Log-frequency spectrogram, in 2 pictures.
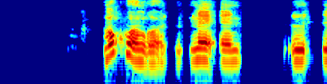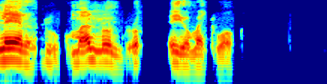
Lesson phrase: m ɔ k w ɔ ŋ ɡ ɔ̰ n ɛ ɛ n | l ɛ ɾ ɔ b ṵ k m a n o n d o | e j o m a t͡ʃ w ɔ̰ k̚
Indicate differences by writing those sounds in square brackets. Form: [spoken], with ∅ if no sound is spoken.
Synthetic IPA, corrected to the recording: m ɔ k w ɔ ŋ ɡ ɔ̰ n ɛ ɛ n | l ɛ ɾ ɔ [d] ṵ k m a n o n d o | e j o m a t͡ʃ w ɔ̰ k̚

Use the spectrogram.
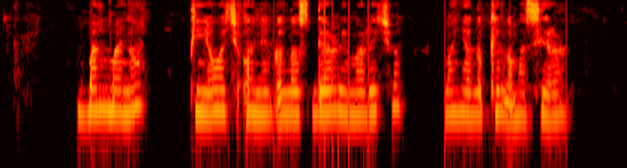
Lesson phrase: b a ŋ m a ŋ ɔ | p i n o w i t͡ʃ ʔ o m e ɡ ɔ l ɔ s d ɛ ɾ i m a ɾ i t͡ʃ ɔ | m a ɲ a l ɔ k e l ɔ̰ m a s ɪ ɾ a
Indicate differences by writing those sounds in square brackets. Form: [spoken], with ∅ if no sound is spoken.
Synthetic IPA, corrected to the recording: b a ŋ m a [n] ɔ | p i [ɲ] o w [a] t͡ʃ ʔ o [n] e ɡ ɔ l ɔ s d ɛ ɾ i m a ɾ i t͡ʃ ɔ | m a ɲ a l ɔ k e l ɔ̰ m a s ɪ ɾ a

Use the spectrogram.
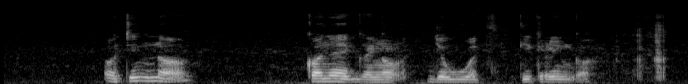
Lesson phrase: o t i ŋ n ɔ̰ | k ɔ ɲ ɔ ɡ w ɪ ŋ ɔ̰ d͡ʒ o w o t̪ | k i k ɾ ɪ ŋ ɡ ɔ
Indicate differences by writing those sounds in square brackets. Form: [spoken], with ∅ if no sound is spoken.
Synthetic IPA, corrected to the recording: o t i ŋ n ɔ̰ | k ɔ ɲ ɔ ɡ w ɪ ŋ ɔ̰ d͡ʒ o w o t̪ | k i k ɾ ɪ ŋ ɡ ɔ

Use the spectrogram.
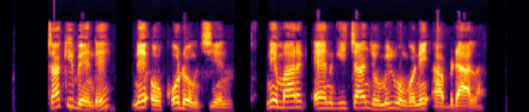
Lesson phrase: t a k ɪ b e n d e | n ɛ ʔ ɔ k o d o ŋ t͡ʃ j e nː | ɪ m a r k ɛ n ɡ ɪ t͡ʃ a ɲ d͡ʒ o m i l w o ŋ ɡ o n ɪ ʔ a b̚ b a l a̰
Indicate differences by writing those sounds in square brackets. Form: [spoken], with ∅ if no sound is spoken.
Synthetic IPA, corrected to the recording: t a k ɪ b e n d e | n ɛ ʔ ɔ k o d o ŋ t͡ʃ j e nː | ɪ m a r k ɛ n ɡ ɪ t͡ʃ a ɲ d͡ʒ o m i l w o ŋ ɡ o n ɪ ʔ a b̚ [d] a l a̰

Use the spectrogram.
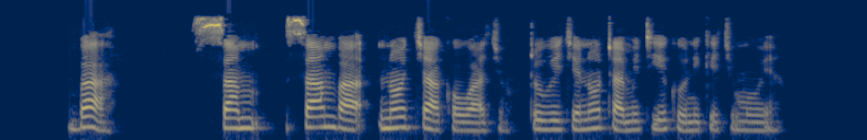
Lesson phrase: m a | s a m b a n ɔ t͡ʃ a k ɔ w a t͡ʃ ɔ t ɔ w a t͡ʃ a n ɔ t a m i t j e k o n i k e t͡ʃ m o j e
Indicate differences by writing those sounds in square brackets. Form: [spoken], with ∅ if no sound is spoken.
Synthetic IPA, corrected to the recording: [b] a | s a m b a n ɔ t͡ʃ a k ɔ w a t͡ʃ ɔ t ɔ w [e] t͡ʃ [e] n ɔ t a m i t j e k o n i k e t͡ʃ m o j [a]

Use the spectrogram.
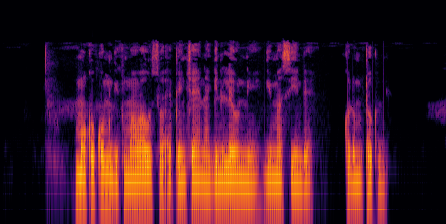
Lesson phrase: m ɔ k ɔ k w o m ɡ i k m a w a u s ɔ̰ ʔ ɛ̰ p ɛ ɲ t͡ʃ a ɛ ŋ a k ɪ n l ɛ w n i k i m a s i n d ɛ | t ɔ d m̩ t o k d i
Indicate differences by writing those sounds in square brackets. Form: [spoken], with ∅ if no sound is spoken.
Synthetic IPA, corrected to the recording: m ɔ k ɔ k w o m ɡ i k m a w a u s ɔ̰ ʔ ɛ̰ p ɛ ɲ t͡ʃ a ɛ [n] a [ɡ] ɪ n l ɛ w n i [ɡ] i m a s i n d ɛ | [k] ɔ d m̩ t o k [n] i

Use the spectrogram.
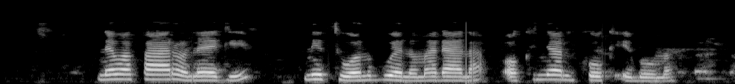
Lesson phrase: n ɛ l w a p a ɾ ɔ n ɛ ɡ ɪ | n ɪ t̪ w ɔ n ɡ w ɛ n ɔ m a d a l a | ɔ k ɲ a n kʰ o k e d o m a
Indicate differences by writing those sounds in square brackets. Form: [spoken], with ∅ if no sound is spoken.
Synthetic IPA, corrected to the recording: n ɛ [∅] w a p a ɾ ɔ n ɛ ɡ ɪ | n ɪ t̪ w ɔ n ɡ w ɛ n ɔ m a d a l a | ɔ k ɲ a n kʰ o k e [b] o m a

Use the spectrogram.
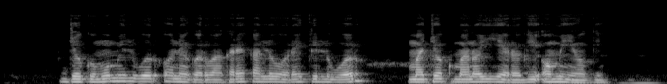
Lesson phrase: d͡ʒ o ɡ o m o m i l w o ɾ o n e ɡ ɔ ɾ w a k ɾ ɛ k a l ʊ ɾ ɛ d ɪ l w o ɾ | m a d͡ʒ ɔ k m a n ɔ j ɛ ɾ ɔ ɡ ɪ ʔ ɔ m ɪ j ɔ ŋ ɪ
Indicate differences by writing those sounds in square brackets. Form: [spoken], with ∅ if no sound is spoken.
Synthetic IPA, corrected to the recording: d͡ʒ o ɡ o m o m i l w o ɾ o n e ɡ ɔ ɾ w a k ɾ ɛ k a l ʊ ɾ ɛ [ɡ] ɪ l w o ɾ | m a d͡ʒ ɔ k m a n ɔ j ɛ ɾ ɔ ɡ ɪ ʔ ɔ m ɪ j ɔ [ɡ] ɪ

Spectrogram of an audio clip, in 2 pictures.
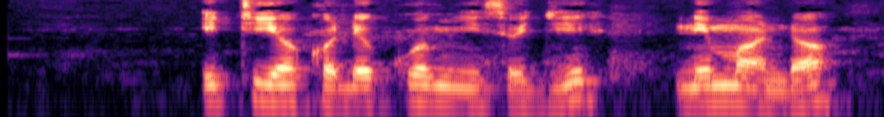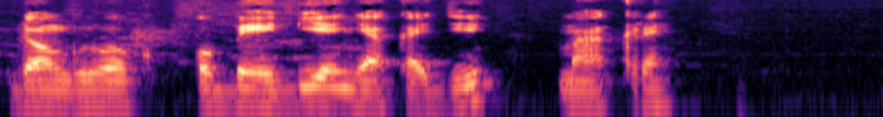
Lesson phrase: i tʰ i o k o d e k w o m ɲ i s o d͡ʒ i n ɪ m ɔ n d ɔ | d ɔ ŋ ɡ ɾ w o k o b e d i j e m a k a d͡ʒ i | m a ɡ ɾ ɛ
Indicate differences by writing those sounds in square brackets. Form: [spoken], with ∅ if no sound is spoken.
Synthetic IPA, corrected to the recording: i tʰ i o k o d e k w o m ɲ i s o d͡ʒ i n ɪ m ɔ n d ɔ | d ɔ ŋ ɡ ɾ w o k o b e d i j e [ɲ] a k a d͡ʒ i | m a [k] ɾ ɛ

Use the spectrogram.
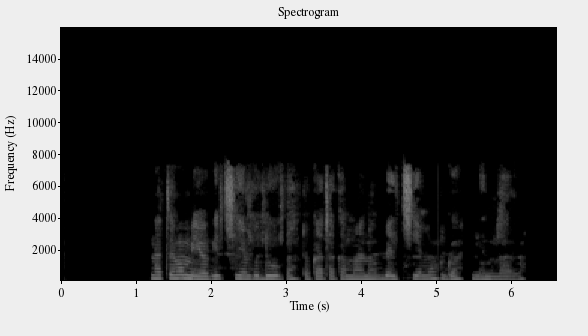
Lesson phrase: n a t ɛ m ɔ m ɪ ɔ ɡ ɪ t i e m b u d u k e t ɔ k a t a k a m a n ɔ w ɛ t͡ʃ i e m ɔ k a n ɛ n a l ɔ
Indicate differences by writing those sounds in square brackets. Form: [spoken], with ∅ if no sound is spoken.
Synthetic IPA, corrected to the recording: n a t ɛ m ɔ m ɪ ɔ ɡ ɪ [t͡ʃ] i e m b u d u k [a] t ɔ k a t a k a m a n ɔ [b] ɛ t͡ʃ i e m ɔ [ɡ] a n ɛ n a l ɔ

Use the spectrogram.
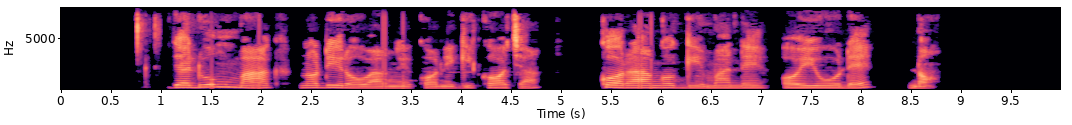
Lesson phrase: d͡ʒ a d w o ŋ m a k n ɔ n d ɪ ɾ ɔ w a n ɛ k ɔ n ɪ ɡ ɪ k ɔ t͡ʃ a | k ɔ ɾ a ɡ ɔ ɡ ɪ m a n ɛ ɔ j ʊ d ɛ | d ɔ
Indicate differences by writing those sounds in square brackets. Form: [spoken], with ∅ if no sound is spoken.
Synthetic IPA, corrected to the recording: d͡ʒ a d w o ŋ m a k n ɔ [∅] d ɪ ɾ ɔ w a [ŋ] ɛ k ɔ n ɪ ɡ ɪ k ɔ t͡ʃ a | k ɔ ɾ a [ŋ] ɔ ɡ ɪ m a n ɛ ɔ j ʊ d ɛ | [n] ɔ

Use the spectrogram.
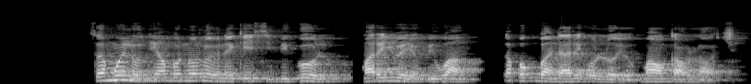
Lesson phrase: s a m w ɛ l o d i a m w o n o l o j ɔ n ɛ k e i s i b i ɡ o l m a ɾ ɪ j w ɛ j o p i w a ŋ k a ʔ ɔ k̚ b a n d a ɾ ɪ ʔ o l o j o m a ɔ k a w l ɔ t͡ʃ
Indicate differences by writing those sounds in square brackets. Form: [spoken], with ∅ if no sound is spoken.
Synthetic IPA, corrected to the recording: s a m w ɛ l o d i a m [b] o n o l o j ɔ n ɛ k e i s i b i ɡ o l m a ɾ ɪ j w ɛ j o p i w a ŋ k a [p] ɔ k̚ b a n d a ɾ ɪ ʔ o l o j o m a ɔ k a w l ɔ t͡ʃ

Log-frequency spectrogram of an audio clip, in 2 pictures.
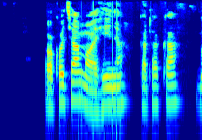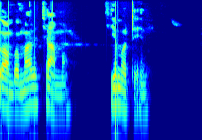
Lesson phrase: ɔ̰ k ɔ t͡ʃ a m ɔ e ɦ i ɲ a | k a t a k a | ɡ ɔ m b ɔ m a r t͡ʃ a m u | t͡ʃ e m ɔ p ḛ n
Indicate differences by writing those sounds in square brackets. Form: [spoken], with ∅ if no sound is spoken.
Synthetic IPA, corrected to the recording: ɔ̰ k ɔ t͡ʃ a m ɔ [a] ɦ [ɪ] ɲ a | k a t a k a | ɡ ɔ m b ɔ m a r t͡ʃ a m [ɔ] | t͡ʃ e m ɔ [t] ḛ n

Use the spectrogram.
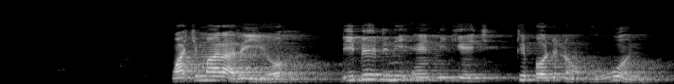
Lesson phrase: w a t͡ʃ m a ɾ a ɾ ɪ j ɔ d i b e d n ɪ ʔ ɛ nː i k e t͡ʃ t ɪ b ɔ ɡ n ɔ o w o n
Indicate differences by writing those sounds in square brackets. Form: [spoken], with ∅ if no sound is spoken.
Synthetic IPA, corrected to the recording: w a t͡ʃ m a ɾ a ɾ ɪ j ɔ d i b e d n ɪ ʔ ɛ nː i k e t͡ʃ t ɪ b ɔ [d] n ɔ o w o n

